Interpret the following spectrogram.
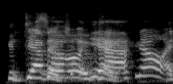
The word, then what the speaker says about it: Gudewicz: super excited today to be bringing Gudewicz. Sorry, I did it again. Can you pronounce your last name for me? Absolutely. It's not an easy one. It's Gudewicz. Gudewicz.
